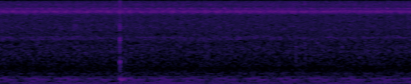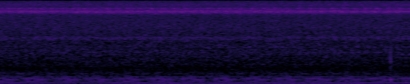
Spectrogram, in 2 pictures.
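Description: Faint steady electrical hum with a low hiss, and one brief click about a second in.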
